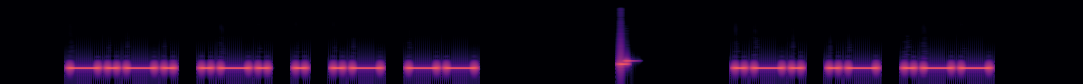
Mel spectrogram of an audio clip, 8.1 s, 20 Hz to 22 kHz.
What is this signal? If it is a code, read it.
Morse code, heard as a keyed tone, about 17 wpm, 700 Hz. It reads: CREAM RAW
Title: Sentences from Top 1500 Words - New Word Drill - 17wpm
